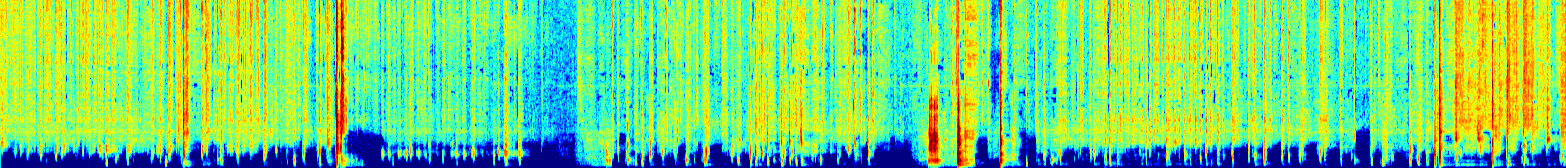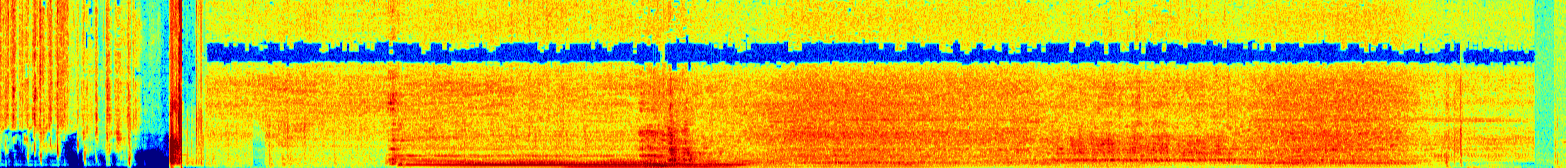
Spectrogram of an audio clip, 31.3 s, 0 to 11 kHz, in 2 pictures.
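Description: Sparse clicks, taps and scrapes of plastic drain fittings being worked into place under a sink, with a sharp snap about 17 seconds in. About 20 seconds in, a louder steady sound with held tones takes over and lasts to the end.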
